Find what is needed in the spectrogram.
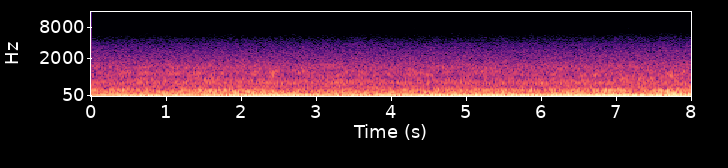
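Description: Steady low background rumble and hiss, with a constant low hum underneath and no distinct events.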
